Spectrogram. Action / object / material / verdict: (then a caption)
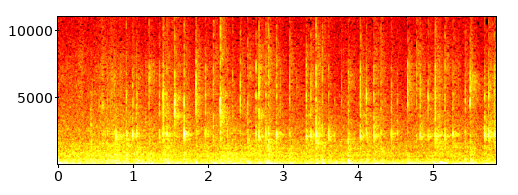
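tap / foil-lined paper sachet / foil-lined paper / none. Long nails tap quickly on a flat, foil-lined paper sheet mask sachet. The result is a soft, steady run of crisp, light clicks over a low background hum, with one slightly louder tap near the end.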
